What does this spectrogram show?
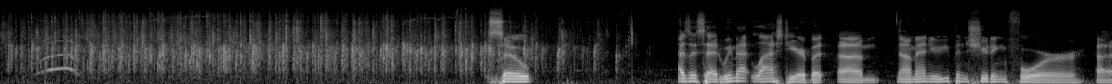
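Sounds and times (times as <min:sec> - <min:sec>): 
audience round of applause: 0:00.0 - 0:06.4
speech: 0:04.9 - 0:05.4, 0:06.8 - 0:11.1.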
